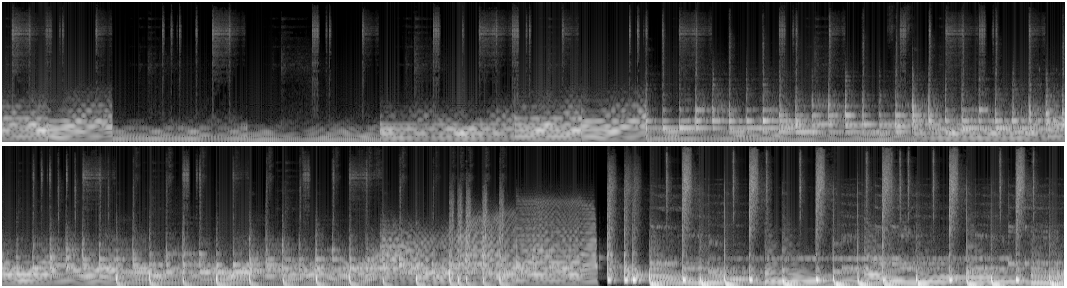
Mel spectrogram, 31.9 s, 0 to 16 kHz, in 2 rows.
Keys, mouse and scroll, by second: 1.4-3.8 drag, 3.8-4.2 scroll up 1, 4.2-6.3 shift+middle drag, 6.3-8.1 drag, 10.4-14.3 drag, 14.3-24.2 right drag, 24.2 shift+f, 26.9-30.3 drag, 30.3 right click, 30.6-31.8 middle drag, 31.8 scroll down 1.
